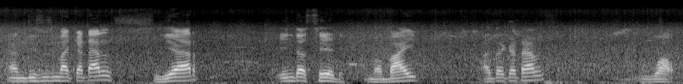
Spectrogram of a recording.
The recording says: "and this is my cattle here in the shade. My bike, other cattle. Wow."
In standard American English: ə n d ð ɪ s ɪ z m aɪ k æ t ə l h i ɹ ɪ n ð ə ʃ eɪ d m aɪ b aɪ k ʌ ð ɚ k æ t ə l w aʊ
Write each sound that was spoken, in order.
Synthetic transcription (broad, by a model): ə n d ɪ s ɪ z m aɪ k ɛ t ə l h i ɹ ɪ n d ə s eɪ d m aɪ b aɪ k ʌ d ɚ k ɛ t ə l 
